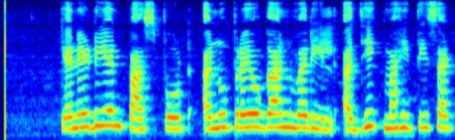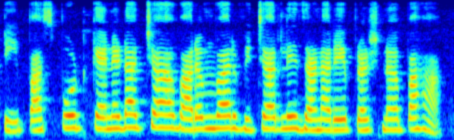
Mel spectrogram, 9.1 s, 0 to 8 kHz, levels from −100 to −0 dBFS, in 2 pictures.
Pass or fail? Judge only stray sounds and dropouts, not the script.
pass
